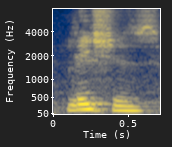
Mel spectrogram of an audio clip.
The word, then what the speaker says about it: lich: Very similar magics, but greater mummies are normally ancient high priests, and liches. Lich is the proper pronunciation.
